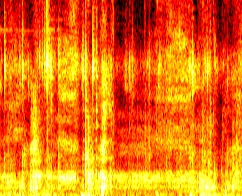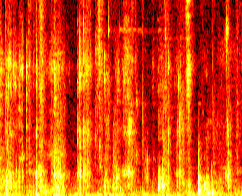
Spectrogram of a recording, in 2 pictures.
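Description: Close-miked crunching and chewing of soybean sprouts, a dense run of crisp crackles.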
